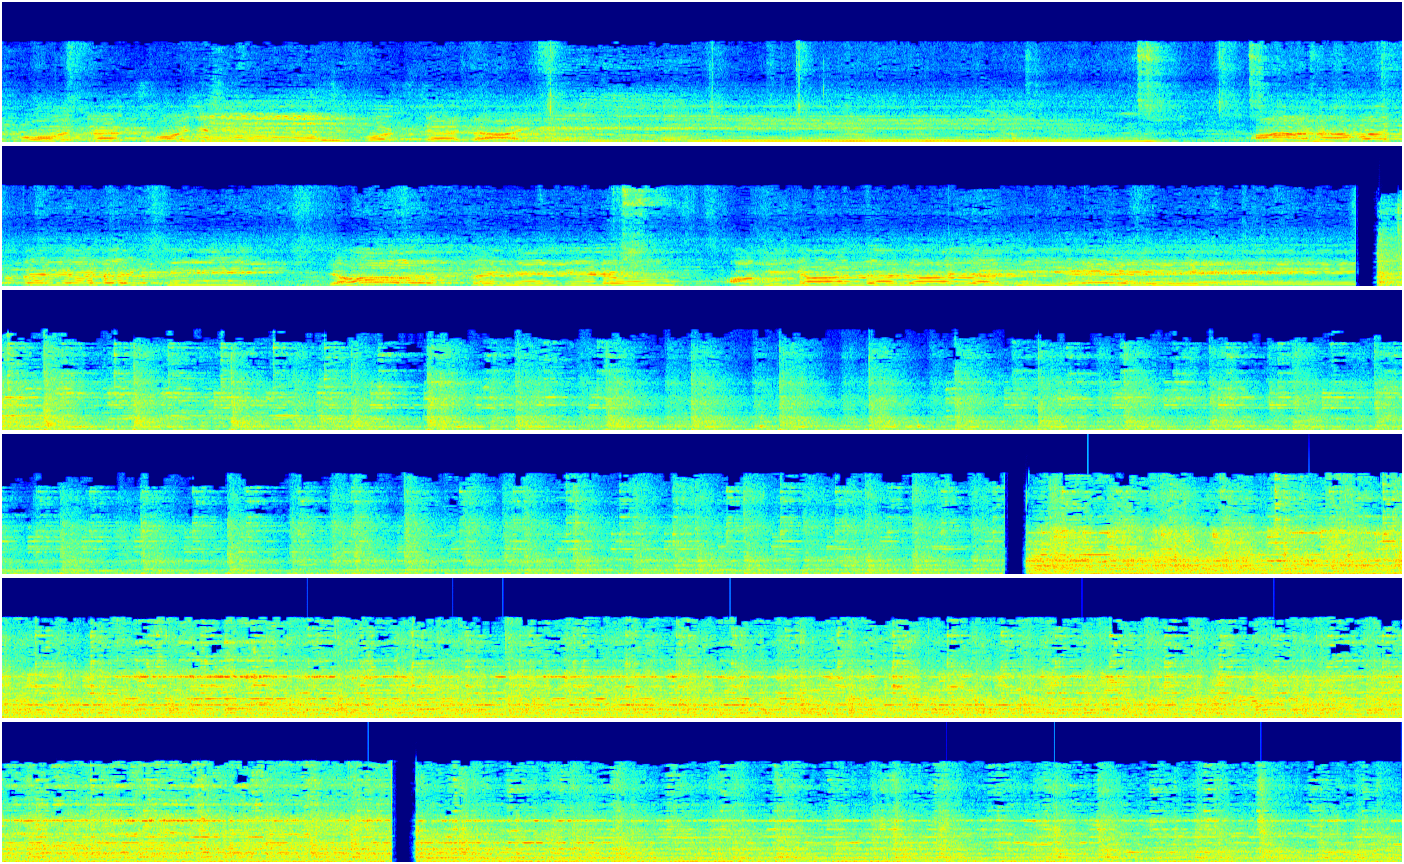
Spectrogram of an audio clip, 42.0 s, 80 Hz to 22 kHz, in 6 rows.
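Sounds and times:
temple bells ringing rapidly: 0.0s - 11.9s, 13.9s - 42.0s
percussion: 0.0s - 13.1s, 13.8s - 42.0s.

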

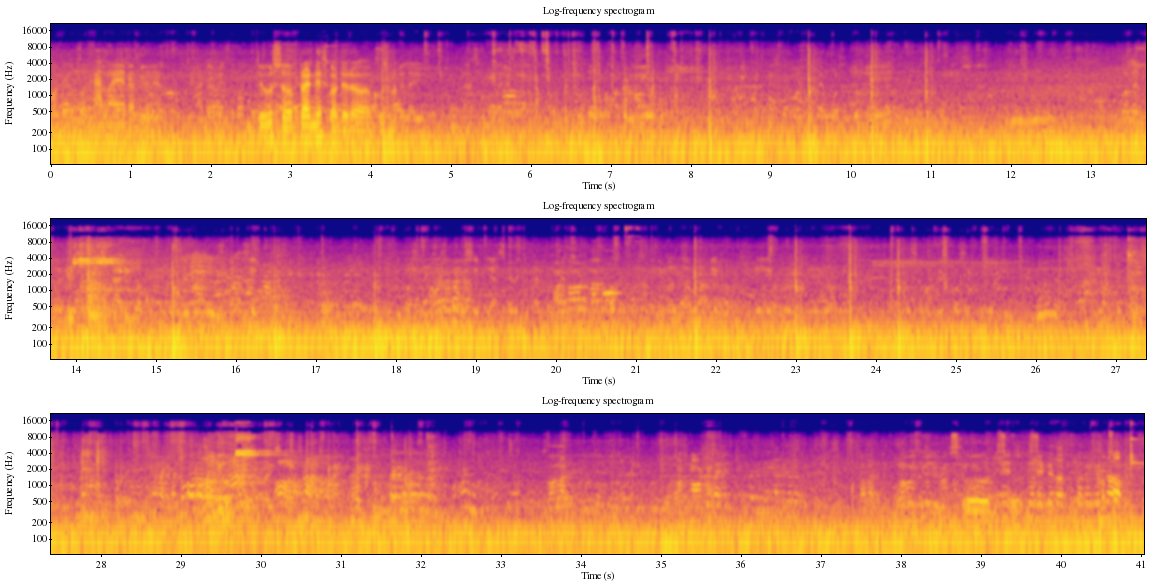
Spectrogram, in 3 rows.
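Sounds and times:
basketball bouncing on court: 9.4s - 11.2s, 23.0s - 24.5s.

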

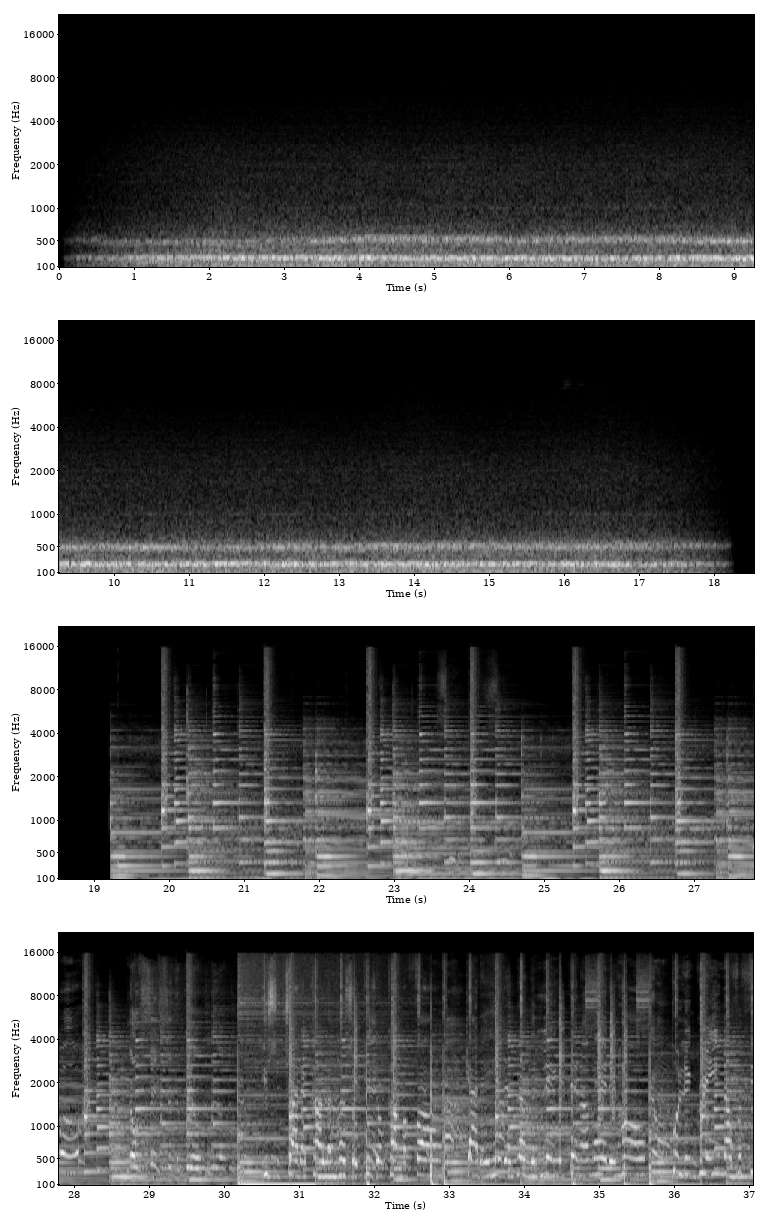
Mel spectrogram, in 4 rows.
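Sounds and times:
low rumbling drone: 0.0s - 18.3s, 19.3s - 37.0s.

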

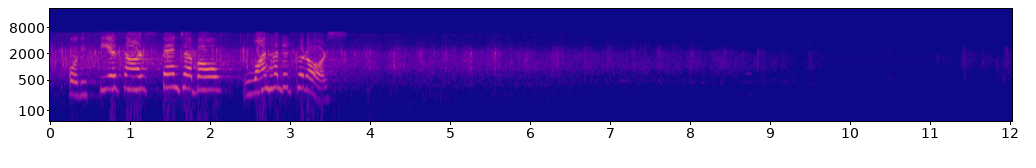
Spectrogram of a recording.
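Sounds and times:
audience applause: 0.0s - 12.0s.

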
